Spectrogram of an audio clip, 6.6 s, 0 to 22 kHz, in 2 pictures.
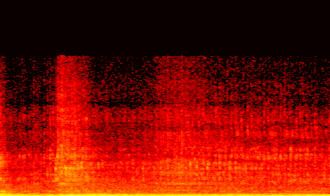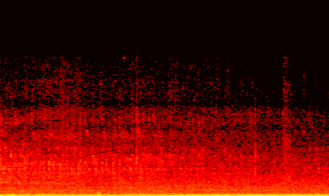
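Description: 1968 Shelby Mustang GT500KR's 428 Cobra Jet V8 idling with a low, steady rumble, after a short burst of throttle about half a second in.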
